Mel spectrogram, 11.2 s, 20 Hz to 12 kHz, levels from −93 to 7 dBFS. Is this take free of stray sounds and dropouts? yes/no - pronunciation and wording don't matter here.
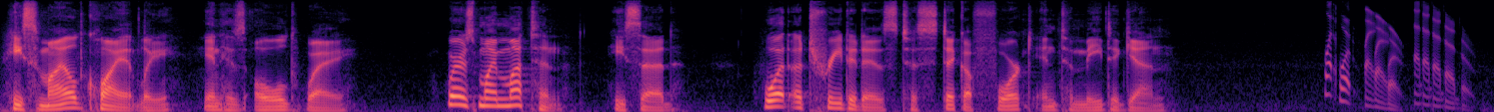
no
